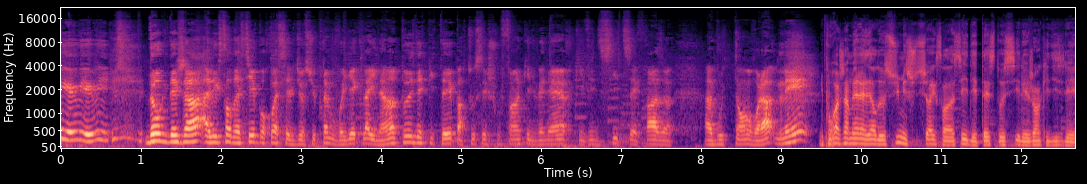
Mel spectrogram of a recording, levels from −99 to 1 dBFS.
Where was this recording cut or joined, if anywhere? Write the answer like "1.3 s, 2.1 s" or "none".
9.4 s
